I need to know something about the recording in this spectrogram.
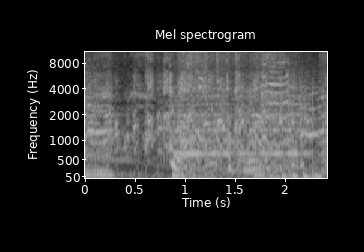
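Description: A flock of chickens clucking, many short calls overlapping, starting about a second in.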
